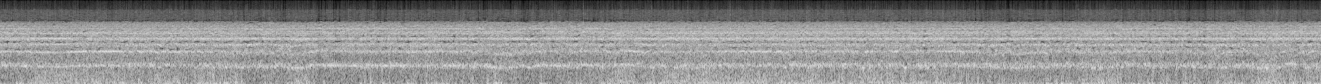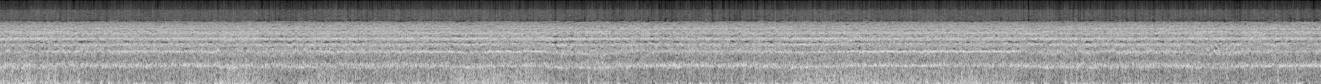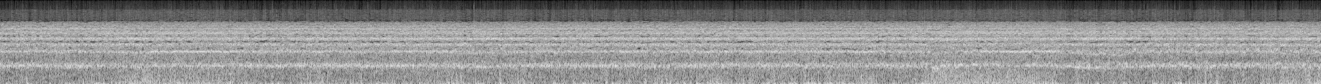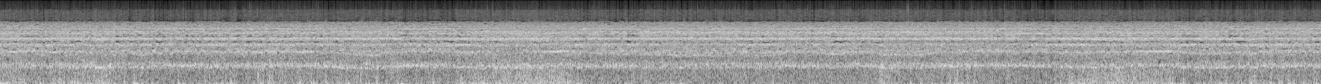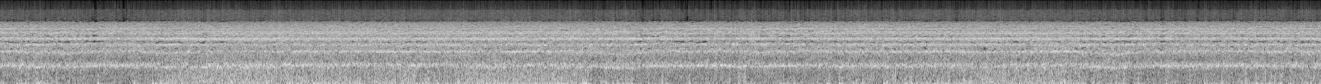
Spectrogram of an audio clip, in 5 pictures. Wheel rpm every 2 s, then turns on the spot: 230, 230, 230, 230, 230, 230, 230, 230, 230, 220, 230, 230, 230, 230, 230, 230, 230, 230, 220, 230, 230, 220, 220, 210, 230, 220, 230, 220, 230, 230, 230, 230, 230.
none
